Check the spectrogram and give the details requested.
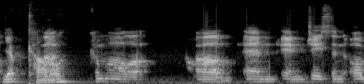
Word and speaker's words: Kamala: going to be kamala harris her name is pronounced kamala yep kamala um and and jason i'll go ahead and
